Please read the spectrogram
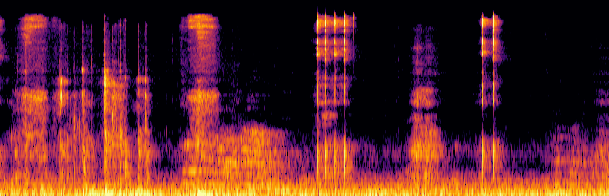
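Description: A few quiet computer clicks, spaced irregularly a second or more apart, some coming in quick pairs.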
